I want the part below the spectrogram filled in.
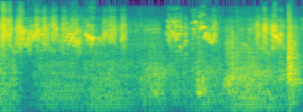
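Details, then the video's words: Pet budgerigars on a winter morning give bursts of bright high chirps and warbled chatter, pausing briefly midway before resuming with overlapping squeaky notes. "Budgies enjoying winter morning birds chirping sounds"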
